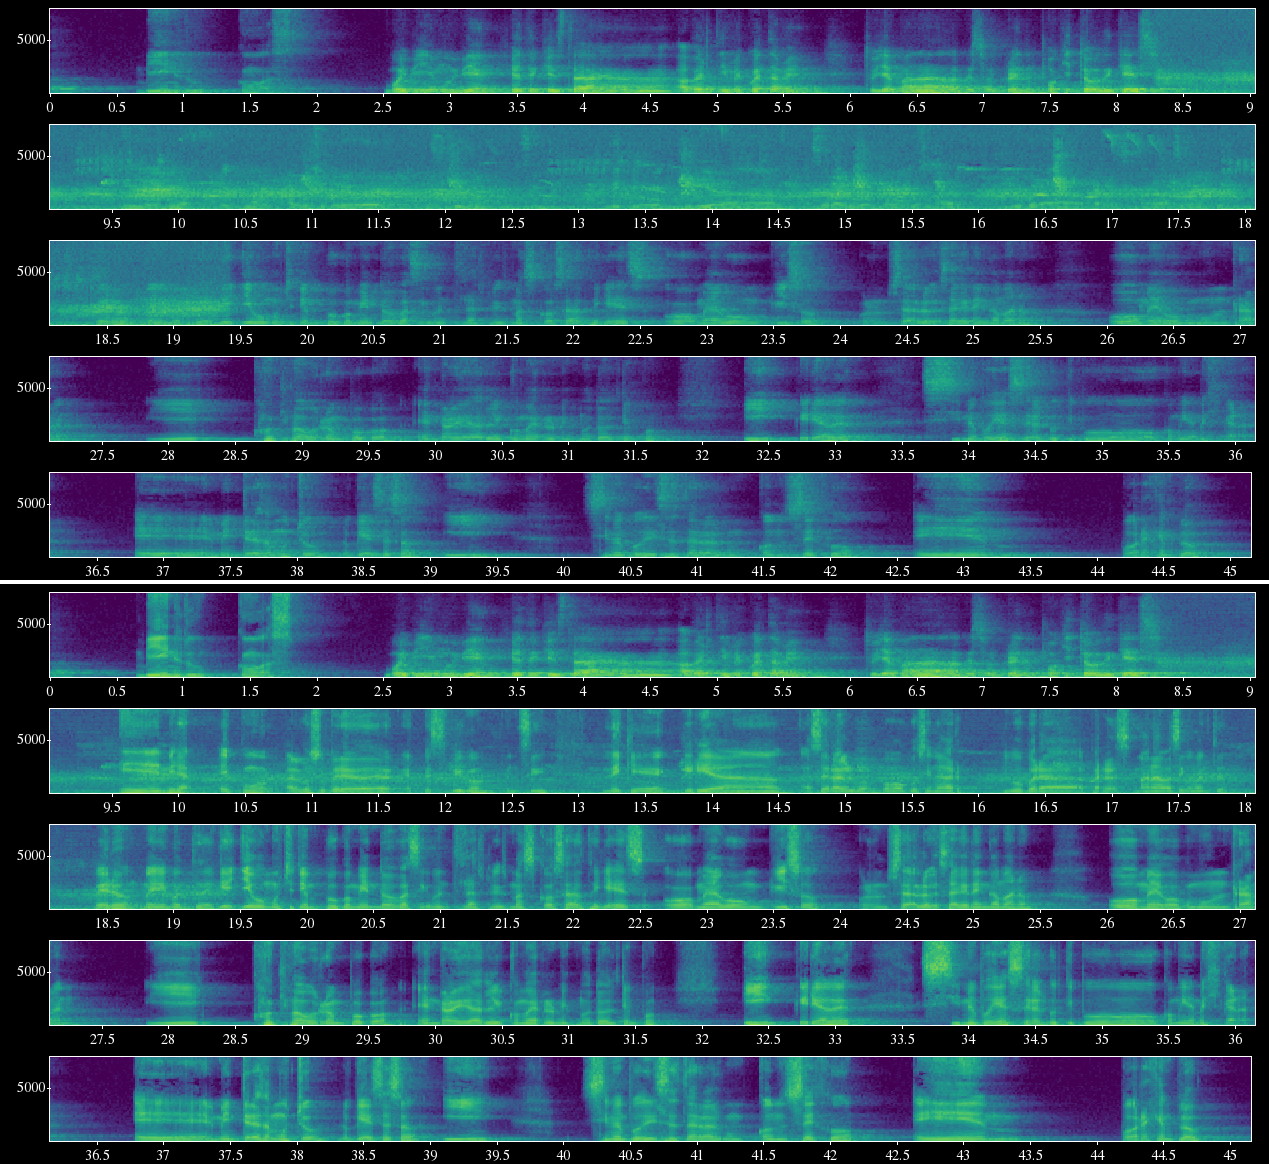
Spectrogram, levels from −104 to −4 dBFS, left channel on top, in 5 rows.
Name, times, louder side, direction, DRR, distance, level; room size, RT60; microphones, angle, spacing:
voice 1, 0.7-1.8 9.6-23.9 24.1-27.4 27.8-28.3 28.6-36.1 36.8-39.5 39.7-39.9 40.2-42.2 42.6-43.4 44.2-44.8, right 8 dB, 90° right, 12 dB, 0.3 m, -32 dB
voice 2, 2.5-5.7 6.2-8.3, equal, 15° left, 4 dB, 0.6 m, -26 dB
sound 1, 8.3-19.4, left 6 dB, 60° left, 0.3 m, -35 dB
12.5 x 4.9 x 2.3 m, 1.4 s
head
